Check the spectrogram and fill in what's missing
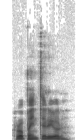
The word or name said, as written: Ropa interior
